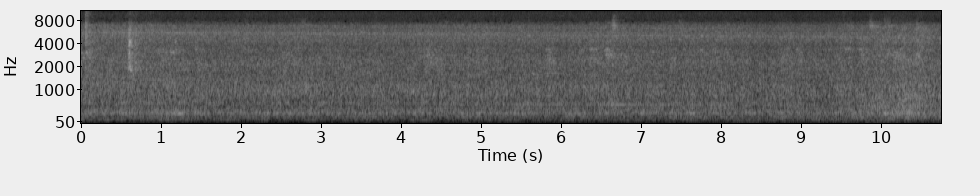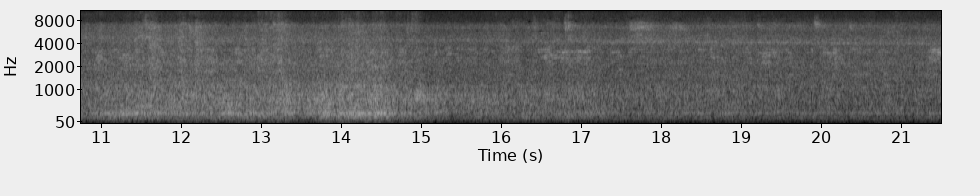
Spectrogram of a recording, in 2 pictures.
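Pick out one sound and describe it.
A train rumbles steadily along the tracks, louder for a while in the middle.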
